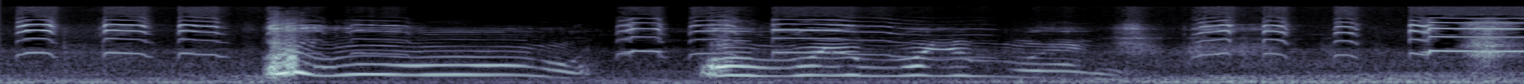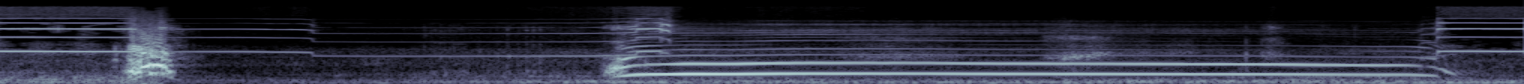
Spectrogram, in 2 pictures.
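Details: Dogs singing along to music: repeated short wavering howls that slide downward, then a long sustained howl held steady for several seconds, over flat musical notes and some voices.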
